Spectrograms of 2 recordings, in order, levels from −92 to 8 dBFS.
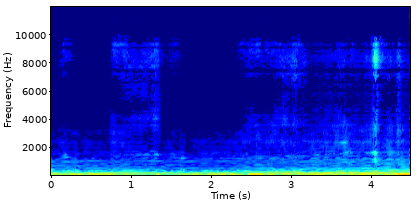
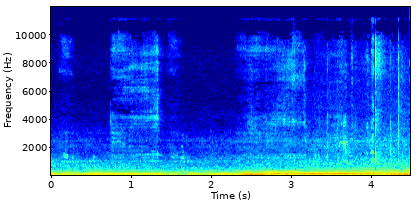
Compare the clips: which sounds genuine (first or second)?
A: second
